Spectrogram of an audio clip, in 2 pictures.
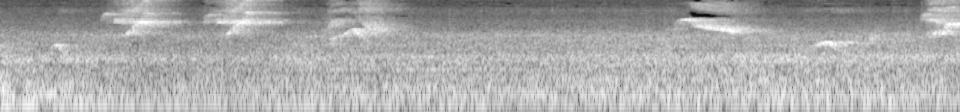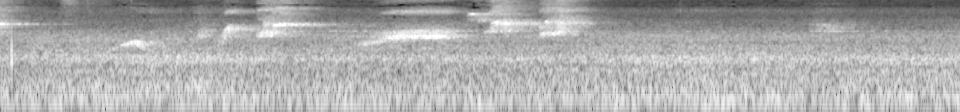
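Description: Small birds chirping: short, quick chirps that drop in pitch, coming in clusters, over a steady background hum.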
